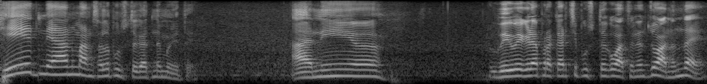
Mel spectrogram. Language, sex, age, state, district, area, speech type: Marathi, male, 18-30, Maharashtra, Sangli, urban, spontaneous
